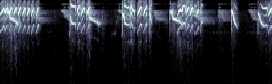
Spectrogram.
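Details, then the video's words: Female Oriental white-eye calling, used as a lure for other birds: bursts of rapid, high, buzzy chirring trills with descending whistled slurs, each lasting under a second and separated by short pauses. "pancingan pleci betina ngecirrr"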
